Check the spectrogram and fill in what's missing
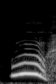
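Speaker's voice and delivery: high, loud "woo"; loud whoop at getting through it; celebratory whoop. Real, not acted. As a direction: let out a high, ringing whoop. Relieved cheer on finishing long video.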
